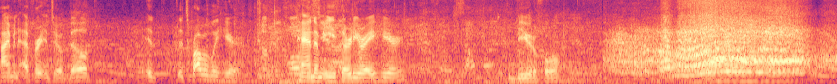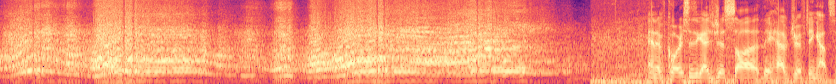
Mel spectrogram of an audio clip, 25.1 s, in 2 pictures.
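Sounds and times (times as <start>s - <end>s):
car engine revving hard: 9.1s - 21.3s.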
